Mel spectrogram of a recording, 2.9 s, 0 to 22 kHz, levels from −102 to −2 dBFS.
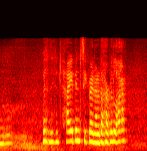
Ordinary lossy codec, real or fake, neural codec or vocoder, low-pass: none; fake; codec, 16 kHz, 1 kbps, X-Codec, HuBERT features, trained on LibriSpeech; none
